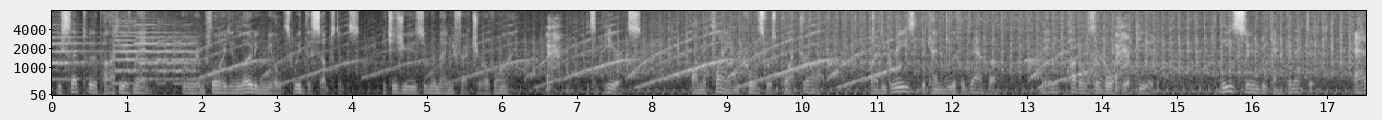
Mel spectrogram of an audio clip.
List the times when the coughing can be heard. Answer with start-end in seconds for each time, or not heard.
6.6-7.0, 14.2-14.6.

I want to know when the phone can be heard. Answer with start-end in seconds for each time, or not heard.
not heard.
